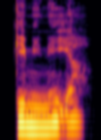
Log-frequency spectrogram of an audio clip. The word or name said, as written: GEMINER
